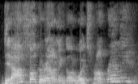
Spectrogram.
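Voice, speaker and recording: A man's voice: normal speed, reverberant. A young man doing stand-up, telling a story and acting out the people in it with sudden jumps in his voice. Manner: animated, acts out quotes with big pitch jumps. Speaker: stand-up comedian.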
